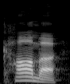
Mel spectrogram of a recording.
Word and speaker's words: Kama: However, he is actually using the Chinese Kama. Now, that's how you pronounce it.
